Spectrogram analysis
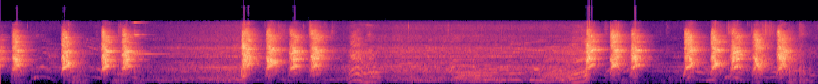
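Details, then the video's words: Twelve-week-old Westie puppy Milo yapping at a spinning Tracy Beaker bowl, bursts of three to five shrill barks in fast runs, with a longer stretch of softer whining and shuffling noise in the middle. "Westie puppy barking at spinning bowl"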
